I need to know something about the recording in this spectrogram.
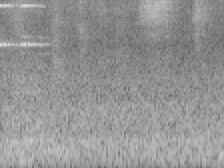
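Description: Steady background noise of a classroom while students work in silence, with a short high-pitched squeak at the start and a brief high hiss about one and a half seconds in.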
